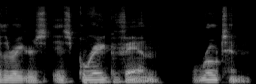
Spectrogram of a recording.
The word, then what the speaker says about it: Roten: Raiders is Greg Van Roten. That's what I'm going to say his last name because there's no way it's Rotten. It's spelled Roten.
